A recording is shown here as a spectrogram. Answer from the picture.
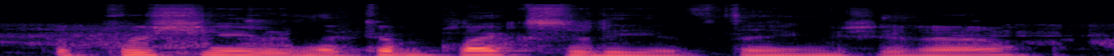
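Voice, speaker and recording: With an American accent, a man speaks in a somewhat breathy voice with a dark, mellow tone. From US South, Alabama. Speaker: livestream caller. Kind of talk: casual chat.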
